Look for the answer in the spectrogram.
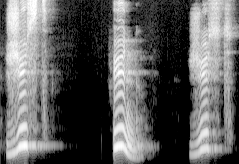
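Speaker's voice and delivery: high, loud shout; shouted plea. Acted. Master shouts after the fleeing guest, high and loud. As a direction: call after the runner. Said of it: "il a crié".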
